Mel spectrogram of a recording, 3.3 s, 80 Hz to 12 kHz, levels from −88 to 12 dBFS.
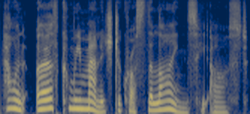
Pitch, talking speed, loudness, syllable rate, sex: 205 Hz, 215 wpm, -17 LUFS, 5.3 syllables/s, female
